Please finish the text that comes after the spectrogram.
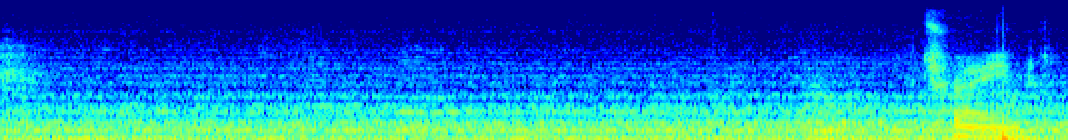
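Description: Slow-moving train in the SCR Roblox railway game, a steady low rumble and hum running throughout, with a brief whistle-like tonal rise near the end.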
